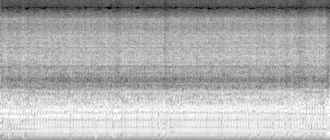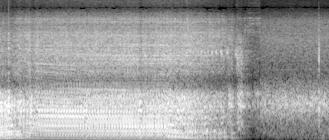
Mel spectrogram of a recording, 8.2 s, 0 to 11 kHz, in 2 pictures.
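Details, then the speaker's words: Kawasaki KZ750 vintage four-cylinder with its original battery (12.46 V before start), intermittent-running problem being troubleshot: steady four-cylinder burble even at idle, then dies away; charging works, nothing mechanical out of place. "seems to be charging, so mark that off the list."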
